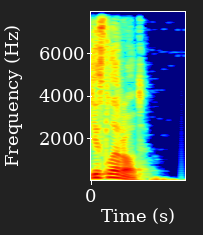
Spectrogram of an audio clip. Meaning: oxygen
- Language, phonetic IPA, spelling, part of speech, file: Russian, [kʲɪsɫɐˈrot], кислород, noun, Ru-кислород.ogg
